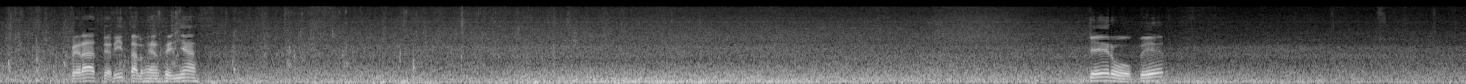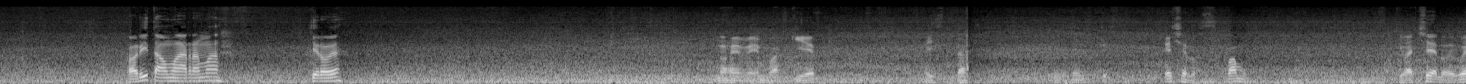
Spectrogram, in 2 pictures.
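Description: A man talks nearby, outdoors.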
